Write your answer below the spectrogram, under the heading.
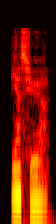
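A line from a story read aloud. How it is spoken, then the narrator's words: Whispered. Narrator (French): murmura Vivacia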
